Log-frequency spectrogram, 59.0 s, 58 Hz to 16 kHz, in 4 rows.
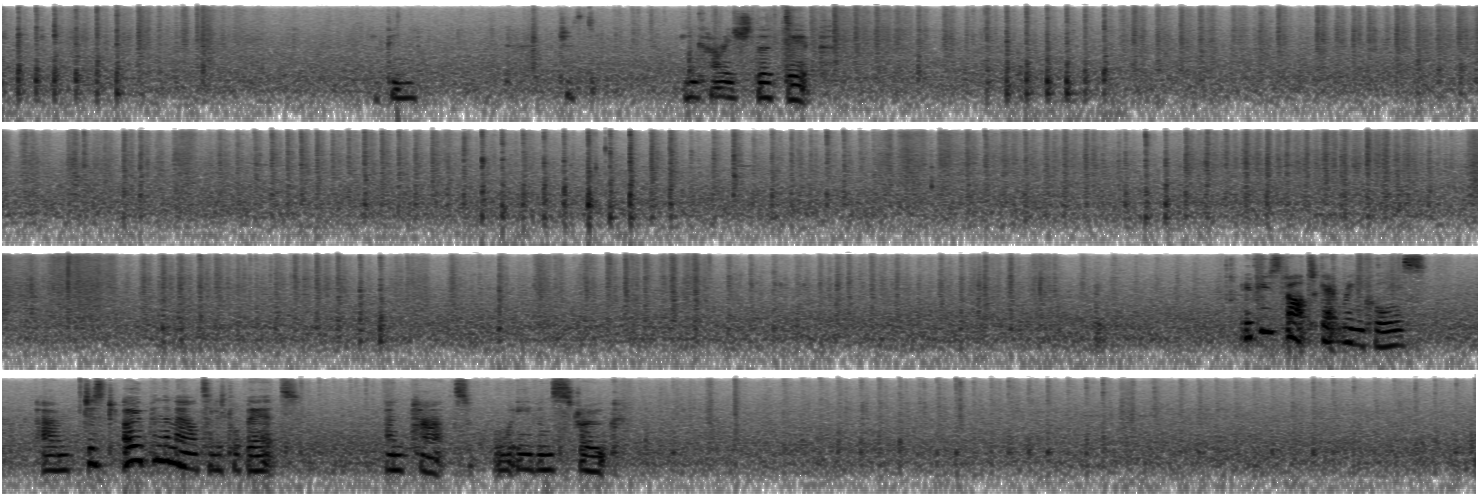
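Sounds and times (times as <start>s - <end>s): soapy hands patting wet felt: 0.0s - 1.7s, 6.9s - 40.8s.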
